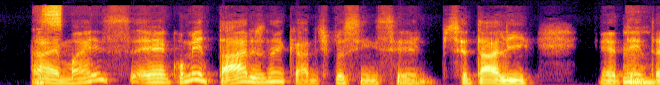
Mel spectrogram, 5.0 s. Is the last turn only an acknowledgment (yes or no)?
yes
